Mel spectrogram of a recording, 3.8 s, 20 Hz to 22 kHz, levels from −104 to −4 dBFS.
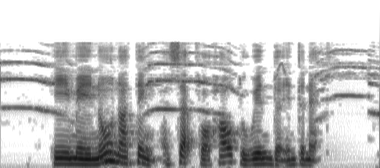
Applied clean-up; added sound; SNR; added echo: classical method spectral subtraction.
